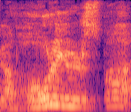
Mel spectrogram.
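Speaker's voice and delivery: shrill, high-pitched, loud yelling. Retelling how someone at a show yelled at the group: imitating someone yelling. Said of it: "yelling at us".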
